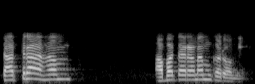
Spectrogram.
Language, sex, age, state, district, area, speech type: Sanskrit, male, 18-30, Tamil Nadu, Kanyakumari, urban, conversation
